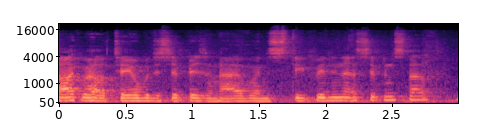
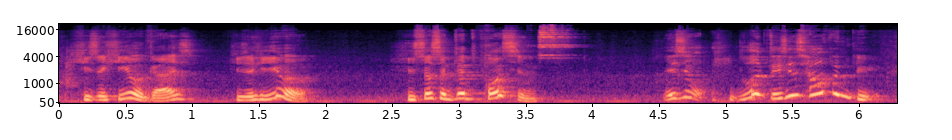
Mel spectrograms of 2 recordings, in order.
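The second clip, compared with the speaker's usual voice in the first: loud, high, hammed-up boastful hero voice; mocking Soldier as hero; 6 semitones higher, 6 dB louder than usual. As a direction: brag it like a smug fake hero, climbing higher. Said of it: "Look, he's like".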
